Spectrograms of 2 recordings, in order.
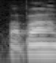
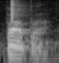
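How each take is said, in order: First: The stress is on the last syllable. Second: The stress is on the first syllable. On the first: It means dad. "the pronunciation is on the last" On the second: It means potato or the Pope. "where it should be on the second to last"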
